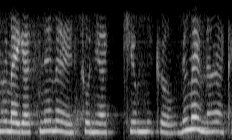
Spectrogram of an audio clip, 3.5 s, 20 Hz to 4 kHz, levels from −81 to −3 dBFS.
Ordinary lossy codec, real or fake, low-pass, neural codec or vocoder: Opus, 32 kbps; fake; 3.6 kHz; codec, 16 kHz, 6 kbps, DAC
